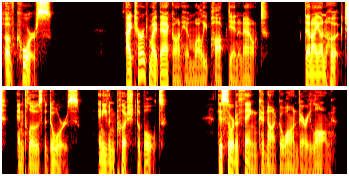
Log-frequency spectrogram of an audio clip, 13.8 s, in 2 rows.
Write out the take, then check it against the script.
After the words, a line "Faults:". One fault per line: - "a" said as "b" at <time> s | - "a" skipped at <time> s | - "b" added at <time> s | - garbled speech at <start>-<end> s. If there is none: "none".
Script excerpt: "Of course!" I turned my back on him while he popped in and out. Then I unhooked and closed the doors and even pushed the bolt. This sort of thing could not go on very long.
"Of course!" I turned my back on him while he popped in and out. Then I unhooked and closed the doors and even pushed the bolt. This sort of thing could not go on very long.
Faults:
none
